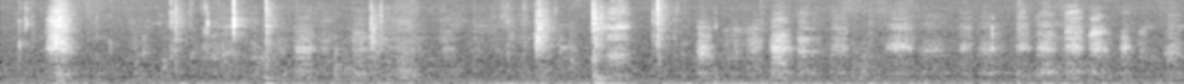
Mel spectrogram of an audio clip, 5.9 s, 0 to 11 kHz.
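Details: Siberian Husky during playtime, filmed 5 November 2011 early afternoon: fast, breathy panting with scattered clicks and rustling handling noises throughout, low hum underneath.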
